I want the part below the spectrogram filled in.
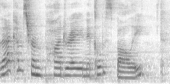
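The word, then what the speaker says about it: Ballí: So that comes from Padre Nicholas Bali, sometimes pronounced Bai.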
